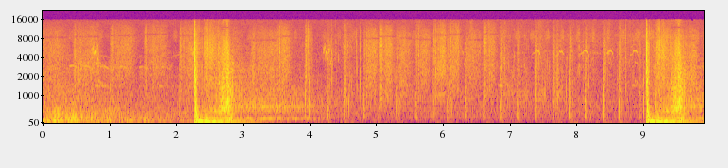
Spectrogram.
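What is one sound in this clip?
Footsteps crunch slowly on dry ground.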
